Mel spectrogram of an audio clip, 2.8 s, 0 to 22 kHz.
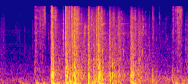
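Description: Repeated blasts from thrown grenades in Halo 5 multiplayer, a dense run of sharp explosive bursts going off one after another at close range with hardly any pause.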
